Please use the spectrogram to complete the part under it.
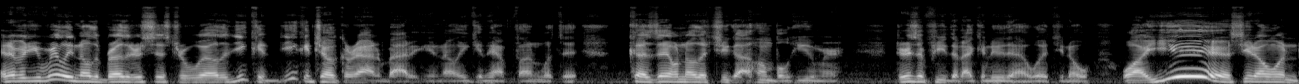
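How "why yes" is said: booming, loud, high, haughty, pompous king drawl. Speaker shows the voice he uses to joke with people he knows well, mock arrogant king voice. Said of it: "I make a fun of someone that's like an arrogant king".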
